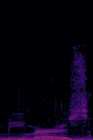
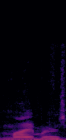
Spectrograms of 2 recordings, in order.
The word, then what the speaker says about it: Memers: MERS 66, and I'm Memers on Ravelry. Most people pronounce it Mimers, but it's Memers, and it's basically a childhood name.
